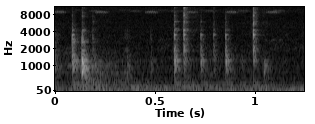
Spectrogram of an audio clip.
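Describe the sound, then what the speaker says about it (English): Quick ratcheting clicks in short separate bursts as the shutoff solenoid is unbolted from a wood chipper engine, close and fairly quiet, with no talking. "I'm gonna take the shutoff solenoid out."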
